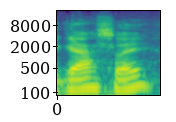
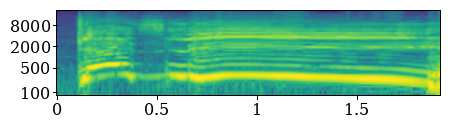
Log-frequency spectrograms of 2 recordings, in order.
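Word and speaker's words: Gasly: P7 Pierre Gassley. Do you want to say it properly? Pierre Gazley.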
